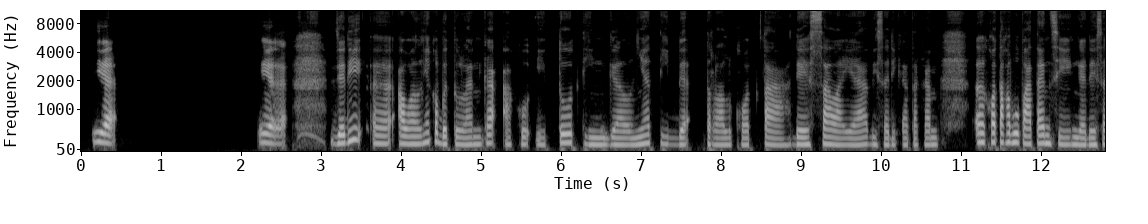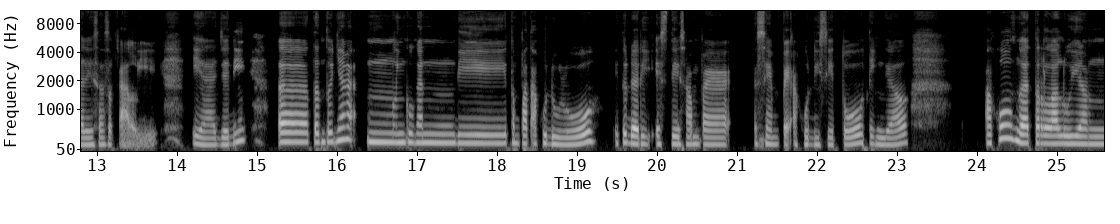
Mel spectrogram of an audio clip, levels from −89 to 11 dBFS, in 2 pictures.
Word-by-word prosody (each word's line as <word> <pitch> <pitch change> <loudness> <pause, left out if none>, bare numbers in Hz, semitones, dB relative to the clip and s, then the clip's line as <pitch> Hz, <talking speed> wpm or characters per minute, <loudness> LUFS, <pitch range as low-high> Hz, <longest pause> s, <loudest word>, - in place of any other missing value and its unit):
Iya. 220 -3 +5 1.8
Iya. 200 -3 +2 0.5
Jadi, 220 +9 +2 0.2
eee, 185 -1 0
awalnya 175 +3 +2
kebetulan 170 -5 -1
Kak, 195 +1 0
aku 165 +1 -6
itu 205 +6 -1
tinggalnya 160 +2 -1
tidak 165 -3 -4 0.2
terlalu 160 -1 -3
kota. 155 +1 -5 0.3
Desalah 165 0 +1
ya, 155 +1 -3
bisa 160 -1 -5
dikatakan. 155 +1 -6 0.5
Eee, 215 - +5
kota 220 0 +4
kabupaten 195 -3 +2
sih, 170 -2 -4
enggak 165 -2 0
desa-desa 160 0 -1
sekali. 160 - -4 0.5
Iya, 170 -3 0 0.2
jadi, 165 +6 -1 0.5
eee, 225 0 +7
tentunya, 225 +4 +1 0.3
mmm, 220 -1 +4
lingkungan 210 -1 +1 0.4
di 200 - 0 0.6
tempat 195 -2 -1
aku 195 - -2
dulu, 175 +5 +3 0.2
itu 200 0 -6
dari 180 -1 +6
SD 180 +1 -4
sampai 165 -1 -1 0.3
SMP 175 -2 -2
aku 165 - -5
di 160 - -2
situ 165 +3 0
tinggal, 165 +1 -1 1.0
aku 295 +9 +3
enggak 200 -5 +7
terlalu 185 0 +5 0.2
yang 175 -1 +2
175 Hz, 110 wpm, -25 LUFS, 160-205 Hz, 1.8 s, eee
